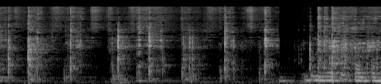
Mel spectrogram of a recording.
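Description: Dry-roasting in a pan with a cardamom pod and a piece of mace for poppy seed payasa brings rapid, close scraping and clinking of a metal spoon against the pan in irregular bursts, with a faint dry rustle beneath.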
